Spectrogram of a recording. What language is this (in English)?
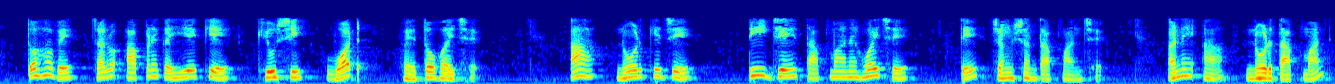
Gujarati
